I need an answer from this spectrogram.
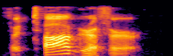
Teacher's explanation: the stress is moved from the first syllable to the second syllable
